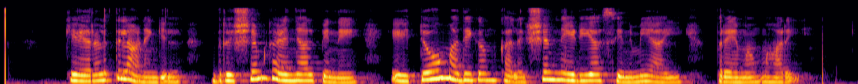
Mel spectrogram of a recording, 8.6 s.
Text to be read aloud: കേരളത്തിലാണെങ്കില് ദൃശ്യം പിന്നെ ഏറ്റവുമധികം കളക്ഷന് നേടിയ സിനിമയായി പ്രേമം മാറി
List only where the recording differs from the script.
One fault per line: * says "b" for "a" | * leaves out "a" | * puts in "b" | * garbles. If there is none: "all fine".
* puts in "കഴിഞ്ഞാല്"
